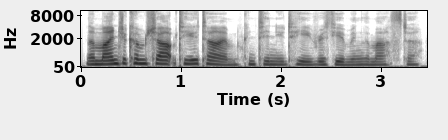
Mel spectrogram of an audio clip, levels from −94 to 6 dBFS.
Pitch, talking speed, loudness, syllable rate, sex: 185 Hz, 225 wpm, -19 LUFS, 5.4 syllables/s, female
